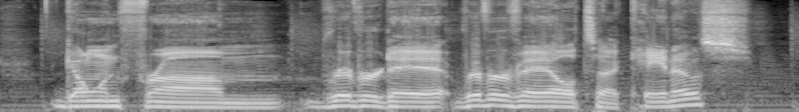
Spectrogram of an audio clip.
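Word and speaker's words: Qeynos: Like going from Riverdale, Riverale to Kanos. I think that's how you pronounce that. Kanos or Kuno. I'm pretty sure that's K. Like a hard hard Q.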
